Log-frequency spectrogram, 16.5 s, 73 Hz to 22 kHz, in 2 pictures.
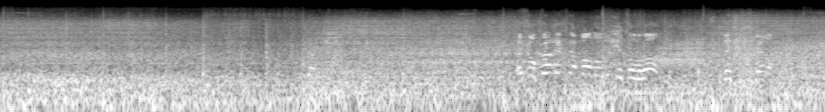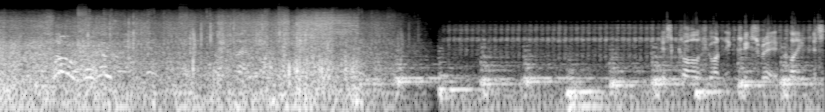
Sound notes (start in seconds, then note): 5.5 speaking in foreign language; 10.1 tree crunching; 12.2 upbeat music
